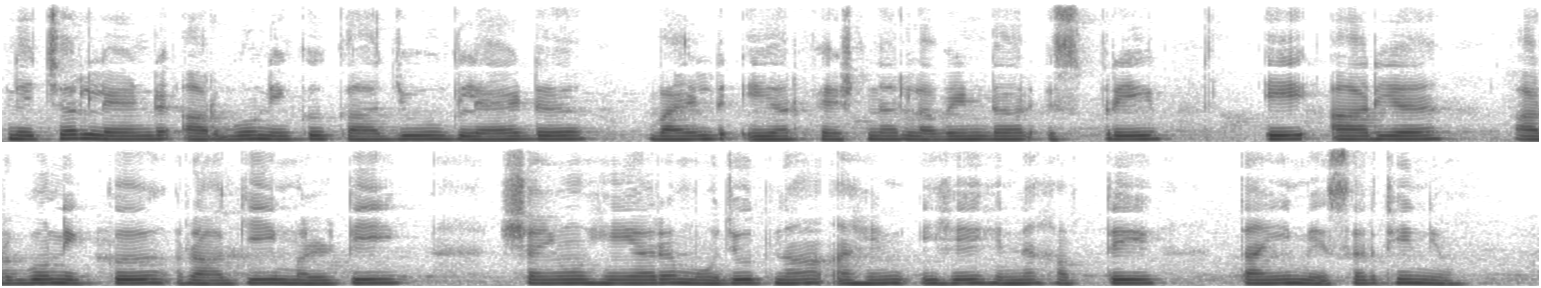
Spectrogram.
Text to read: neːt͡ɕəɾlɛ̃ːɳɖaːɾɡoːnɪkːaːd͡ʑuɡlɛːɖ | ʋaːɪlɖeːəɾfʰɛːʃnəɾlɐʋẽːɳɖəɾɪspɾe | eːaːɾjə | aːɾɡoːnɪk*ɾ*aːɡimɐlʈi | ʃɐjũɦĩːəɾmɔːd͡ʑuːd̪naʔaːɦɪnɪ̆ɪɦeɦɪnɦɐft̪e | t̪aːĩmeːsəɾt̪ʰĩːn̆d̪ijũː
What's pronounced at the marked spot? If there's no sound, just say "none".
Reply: ɾ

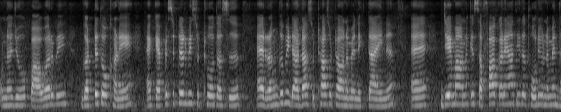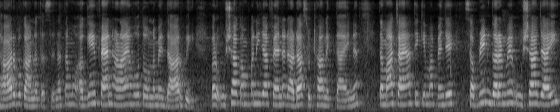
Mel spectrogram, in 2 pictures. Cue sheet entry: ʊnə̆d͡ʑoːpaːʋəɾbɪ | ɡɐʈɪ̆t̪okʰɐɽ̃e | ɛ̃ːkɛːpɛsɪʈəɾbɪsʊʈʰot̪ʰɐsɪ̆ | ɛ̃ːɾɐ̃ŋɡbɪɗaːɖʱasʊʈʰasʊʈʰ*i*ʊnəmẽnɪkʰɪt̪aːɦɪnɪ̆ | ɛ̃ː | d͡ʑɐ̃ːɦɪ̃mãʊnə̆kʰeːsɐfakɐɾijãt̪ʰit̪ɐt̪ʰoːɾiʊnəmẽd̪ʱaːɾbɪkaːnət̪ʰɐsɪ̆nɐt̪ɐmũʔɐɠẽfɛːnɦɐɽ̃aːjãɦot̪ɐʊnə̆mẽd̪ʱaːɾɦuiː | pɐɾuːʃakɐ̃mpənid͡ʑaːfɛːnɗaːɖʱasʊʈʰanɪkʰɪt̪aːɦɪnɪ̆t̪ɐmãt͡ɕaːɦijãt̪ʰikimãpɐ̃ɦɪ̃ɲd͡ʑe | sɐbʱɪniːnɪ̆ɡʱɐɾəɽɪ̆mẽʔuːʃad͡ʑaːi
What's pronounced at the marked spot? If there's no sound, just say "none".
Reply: a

